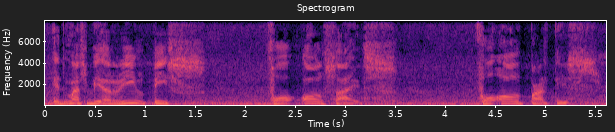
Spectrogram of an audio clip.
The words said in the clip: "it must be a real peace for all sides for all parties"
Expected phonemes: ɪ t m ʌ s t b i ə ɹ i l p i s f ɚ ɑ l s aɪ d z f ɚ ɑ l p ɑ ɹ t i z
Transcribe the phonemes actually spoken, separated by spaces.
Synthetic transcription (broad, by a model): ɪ t m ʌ s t b i ə ɹ i l p i s f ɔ ɑ l s aɪ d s f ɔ ɑ l p ɑ ɹ t i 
